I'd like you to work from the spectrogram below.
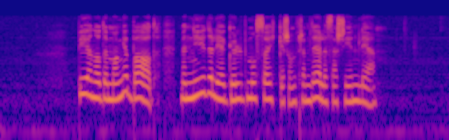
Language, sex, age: Norwegian, female, 26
